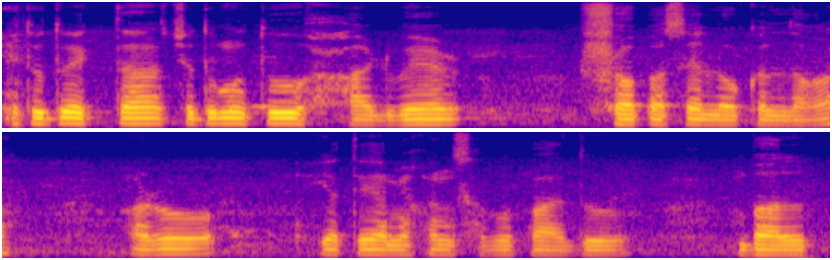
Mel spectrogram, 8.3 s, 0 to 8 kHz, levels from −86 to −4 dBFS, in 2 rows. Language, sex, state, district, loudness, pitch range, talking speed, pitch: Nagamese, male, Nagaland, Dimapur, -17 LUFS, 105-125 Hz, 115 wpm, 110 Hz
